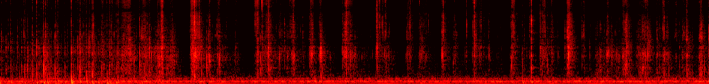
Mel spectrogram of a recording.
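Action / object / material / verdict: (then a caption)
scrape / beeswax-coated cotton food wrap / waxed cotton / none. A beeswax-coated cotton food wrap is crumpled into a ball in both hands, and the fingertips squeeze and tap it. Dense, continuous crinkling and crackling comes through, with many short, sharp taps over a steady low hum.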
